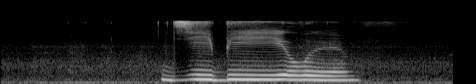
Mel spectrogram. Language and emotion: Russian, angry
